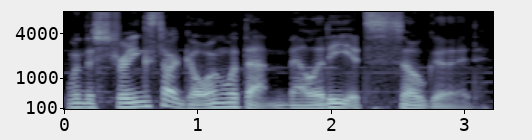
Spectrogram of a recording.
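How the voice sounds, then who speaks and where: A man's voice: lowish voice, big pitch swings, moderate pace. A man hosting a reaction video, giving casual, exclamatory commentary and repeating words for emphasis. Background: music playing behind the voice.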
